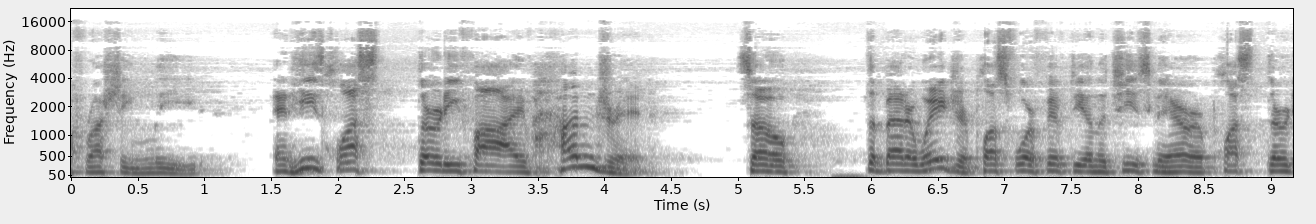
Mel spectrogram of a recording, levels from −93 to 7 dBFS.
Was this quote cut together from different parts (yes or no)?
yes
